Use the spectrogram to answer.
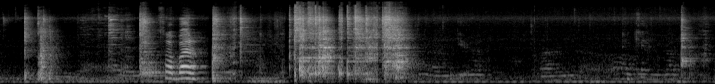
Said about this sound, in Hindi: अब इसको तेल में मैंने फ्राई कर लिया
